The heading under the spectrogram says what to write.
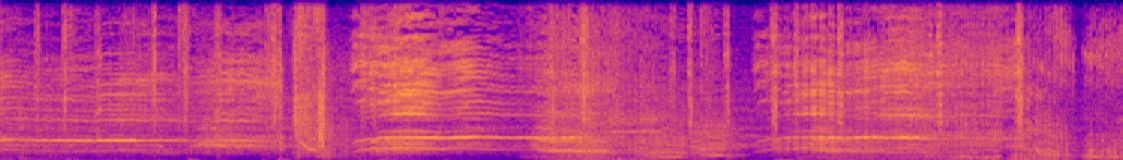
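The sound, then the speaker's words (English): A loud, sustained roar of the Acklay creature with shrill, wavering screeches on top, rising and falling in a few long bursts over a rough, growling rumble, with no talking. “Up next is the Acklay.”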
